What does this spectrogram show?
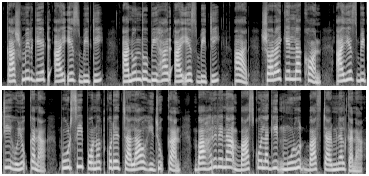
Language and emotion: Santali, neutral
